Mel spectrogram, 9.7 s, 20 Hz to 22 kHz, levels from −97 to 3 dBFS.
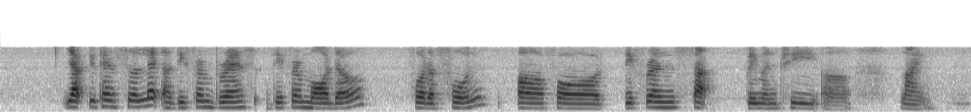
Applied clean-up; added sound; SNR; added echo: none; none; none; none.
